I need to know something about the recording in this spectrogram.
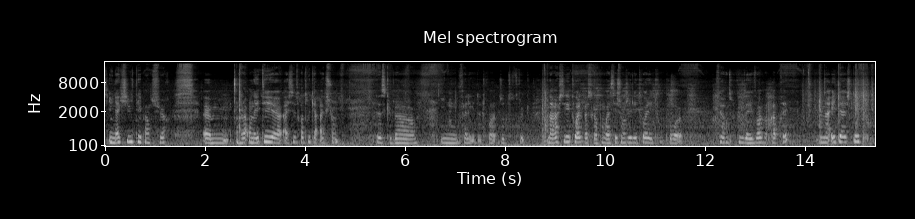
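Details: Young adult female speaker; normal speech.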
